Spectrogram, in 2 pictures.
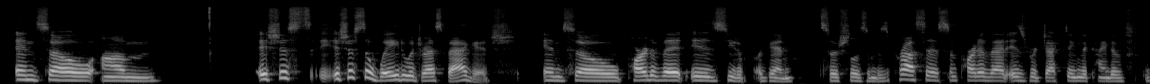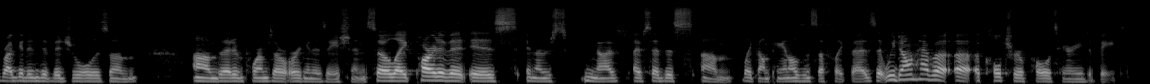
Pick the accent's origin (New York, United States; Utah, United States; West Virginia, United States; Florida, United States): Florida, United States; South; also born or lived in Chile; I grew up in South Florida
